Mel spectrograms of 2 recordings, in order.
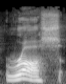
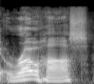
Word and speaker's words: RoHS: Known as ROHS and pronounced ROS or alternatively ROHS,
